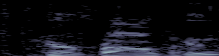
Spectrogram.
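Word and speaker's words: Gyrfalcon's: But Gerfalcons, everyone, so anyone who mispronounces it, that's how you say it.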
